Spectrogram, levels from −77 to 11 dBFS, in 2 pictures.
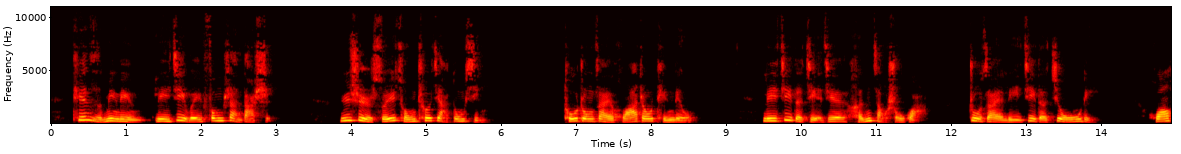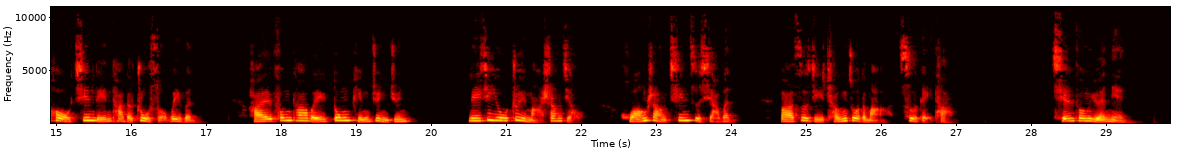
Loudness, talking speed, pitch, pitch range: -19 LUFS, 175 characters per minute, 230 Hz, 185-265 Hz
